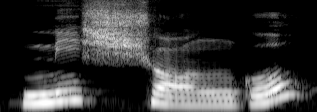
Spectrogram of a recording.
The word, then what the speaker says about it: নিঃসঙ্গ: তবে পদের মধ্যে যদি বিসর্গ থাকে তাহলে বিসর্গ পরবর্তী ব্যঞ্জন বর্ণটি দ্বিত্ব উচ্চারিত হয়, যেমন নিঃশেষ, নিঃসন্তান, নিঃসম্বল।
